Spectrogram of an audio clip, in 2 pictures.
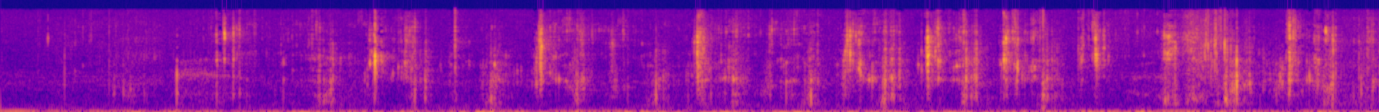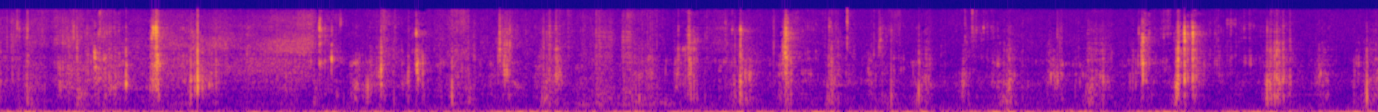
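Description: Close-up chewing and biting of marinated chicken feet: a dense, uneven run of crunchy, wet clicks.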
